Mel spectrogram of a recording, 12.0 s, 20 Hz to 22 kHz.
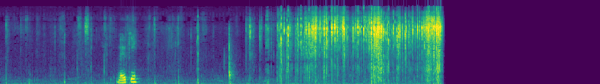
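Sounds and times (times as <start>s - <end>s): foil wrapper tearing and crinkling: 5.0s - 8.9s.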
